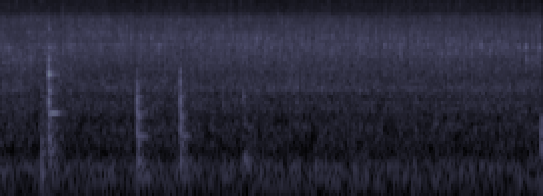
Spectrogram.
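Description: Chicken wings fry in hot oil on their second side, giving a constant close sizzle and hiss with a few distinct spatula taps and scrapes, no talking.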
